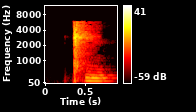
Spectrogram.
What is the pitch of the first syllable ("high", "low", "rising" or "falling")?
high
